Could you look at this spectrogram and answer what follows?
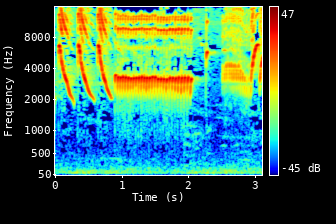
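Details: Canary song for stimulating other birds to sing: three fast downward-sweeping whistles, then a long rapid trill of even repeated notes, a brief pause, and buzzy rising notes at the end.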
